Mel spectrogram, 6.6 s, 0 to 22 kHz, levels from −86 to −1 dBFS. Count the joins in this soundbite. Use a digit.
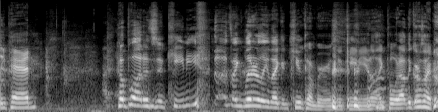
1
